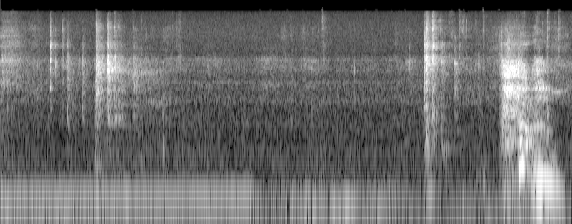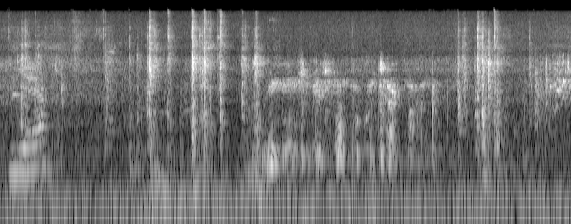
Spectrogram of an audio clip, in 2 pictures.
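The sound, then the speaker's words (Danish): Irregular, crisp clicks and taps, like fingers typing on a computer keyboard in uneven bursts, as someone writes an intro and outro text on screen, with a brief whooshing sweep and faint background noise partway through. “Så skriver jeg nu på skærmen et oplæg og nedlæg.”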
